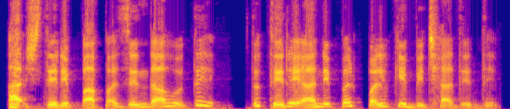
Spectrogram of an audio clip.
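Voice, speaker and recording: A woman voicing a protective, consoling widowed mother of grown children in an animated Hindi family story. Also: lowish voice, moderate pace, slightly rough, no room sound. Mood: consoling, firm.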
